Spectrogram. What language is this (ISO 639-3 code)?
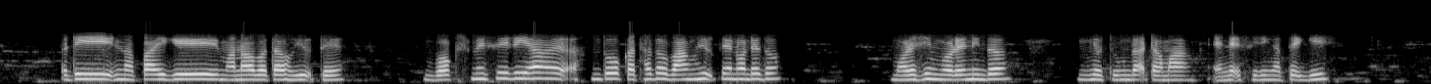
sat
